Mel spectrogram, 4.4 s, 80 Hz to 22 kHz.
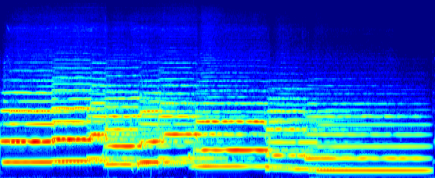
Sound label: Winds, Orchestral, Rock Pop; Sonic Foundry (Sony Creative Software); Orchestral Series VOL-4 - Rock and Pop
